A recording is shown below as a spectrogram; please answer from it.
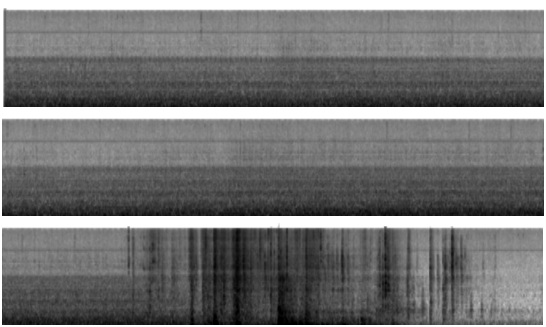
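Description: Car driving, with steady road and engine noise heard from inside the cabin. Near the end a burst of sharp knocks and thuds, the heaviest thud a moment later, as the car strikes a deer; the road noise then drops away.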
